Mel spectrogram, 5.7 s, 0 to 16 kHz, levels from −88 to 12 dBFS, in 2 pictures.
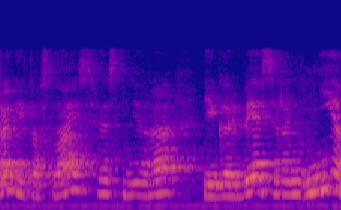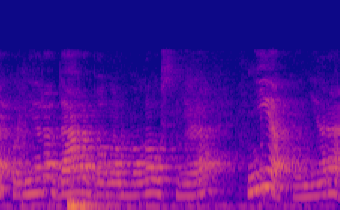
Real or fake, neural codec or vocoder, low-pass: real; none; 7.2 kHz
